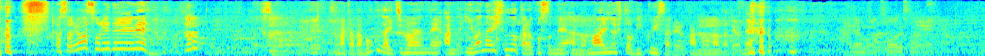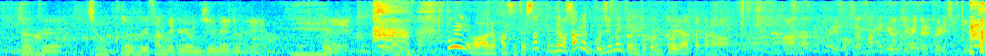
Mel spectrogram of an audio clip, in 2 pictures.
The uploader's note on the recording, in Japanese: 東京デート。初の野外での収録でどきどきでしたが楽しかったですね～。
